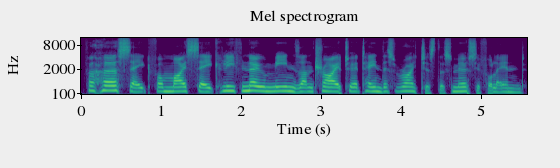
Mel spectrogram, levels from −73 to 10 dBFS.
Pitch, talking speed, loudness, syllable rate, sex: 205 Hz, 185 wpm, -17 LUFS, 4.1 syllables/s, female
